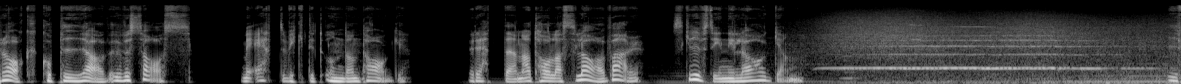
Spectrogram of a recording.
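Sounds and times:
speech: 0:00.0 - 0:08.4
steam train rumbling on rails: 0:08.1 - 0:11.8
sustained high steam train whistle tone: 0:08.1 - 0:11.8.

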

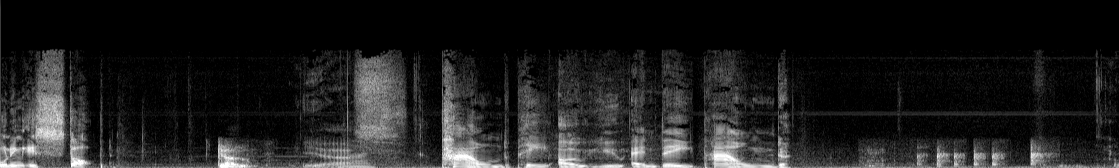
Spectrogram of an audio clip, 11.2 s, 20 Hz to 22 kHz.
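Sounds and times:
speech: 0:00.0 - 0:01.0, 0:02.2 - 0:08.0
sharp knocks: 0:09.2 - 0:10.6.

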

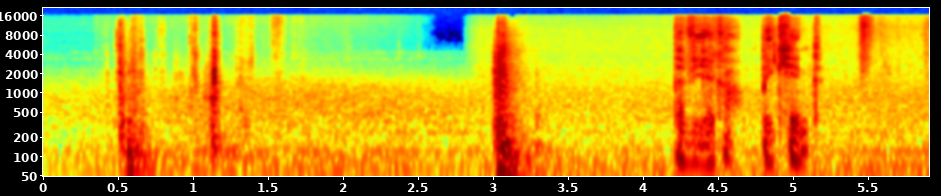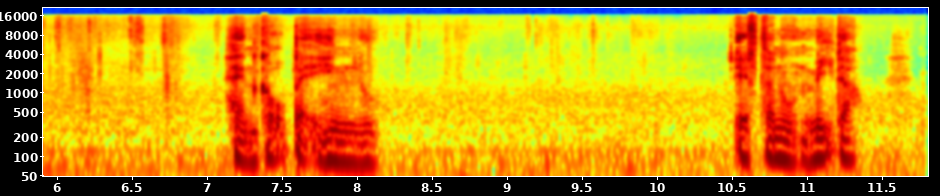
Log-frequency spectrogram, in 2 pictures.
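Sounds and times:
car door unlatching and thunking: 0:03.0 - 0:03.5
speech: 0:04.4 - 0:05.3, 0:07.2 - 0:08.2, 0:10.6 - 0:11.8.

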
